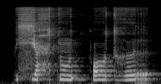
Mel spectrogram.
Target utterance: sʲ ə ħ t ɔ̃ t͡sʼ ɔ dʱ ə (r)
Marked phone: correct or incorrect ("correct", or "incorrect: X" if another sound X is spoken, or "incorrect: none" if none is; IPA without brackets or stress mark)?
correct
